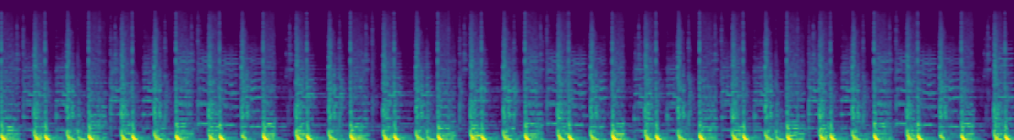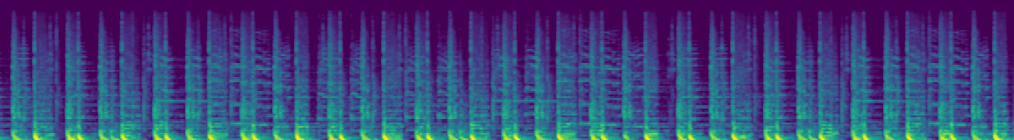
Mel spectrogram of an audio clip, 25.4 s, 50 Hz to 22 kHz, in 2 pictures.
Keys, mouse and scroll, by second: 0.0-4.8 typing, 6.3 Escape, 7.0-10.9 typing, 11.9 r, 13.0-21.8 typing, 22.8-23.4 scroll down 4, 24.7 space.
